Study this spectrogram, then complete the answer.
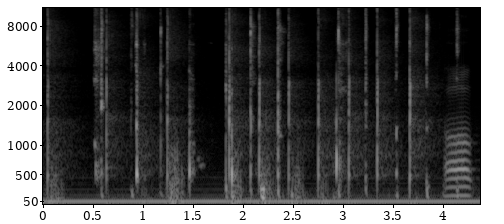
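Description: A class of schoolchildren claps a counted pattern, with sharp hand claps arriving in irregular bursts and groups that vary in size, and a short voice at the very end.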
